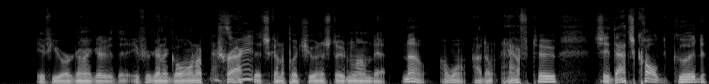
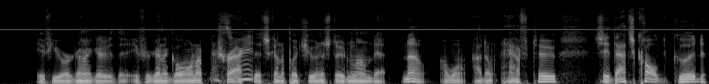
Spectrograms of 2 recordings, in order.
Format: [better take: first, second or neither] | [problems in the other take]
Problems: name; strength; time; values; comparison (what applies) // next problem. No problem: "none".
first | high-pitched whine; noticeable; throughout; 5 kHz, 20 dB below the speech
